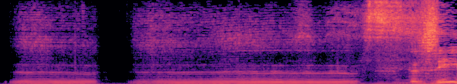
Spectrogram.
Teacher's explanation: feel a smooth strong vibration in the teeth and in the front of the tongue now · z vibrates in that very small open space between the tongue and the upper teeth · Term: voiced s sound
